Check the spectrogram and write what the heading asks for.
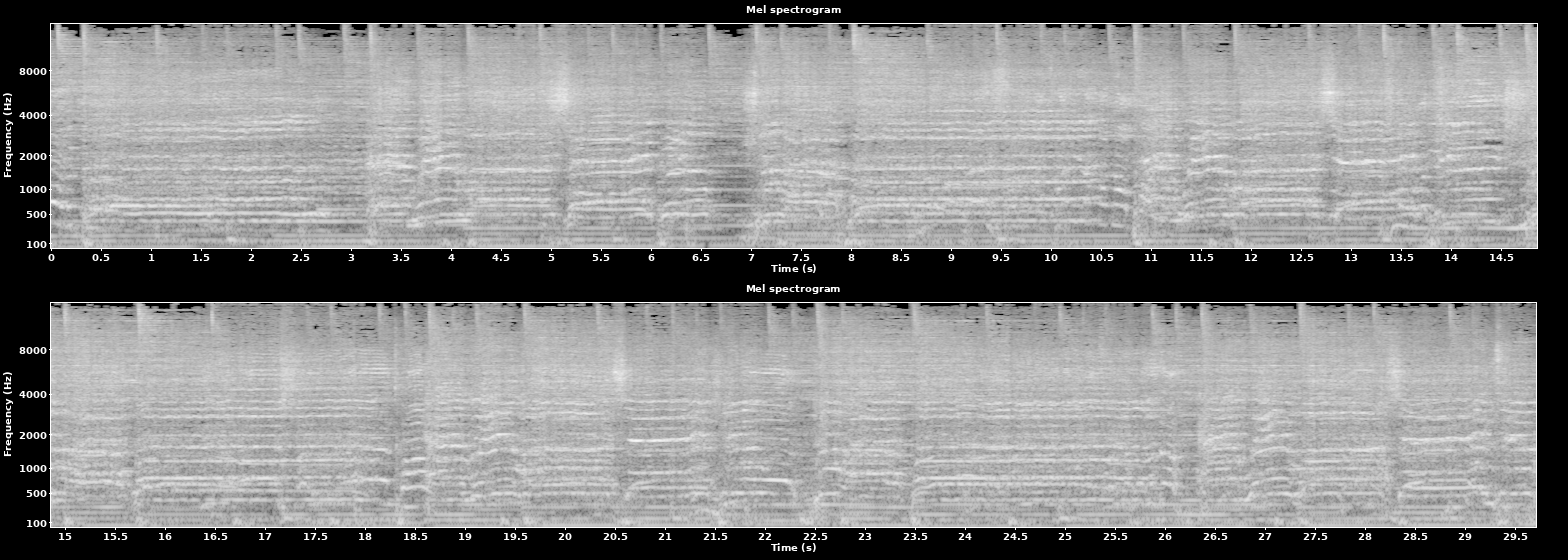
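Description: Gospel worship song sung by a group of voices in a choir-like ensemble, with sustained, swelling lines over a steady band accompaniment and beat.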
